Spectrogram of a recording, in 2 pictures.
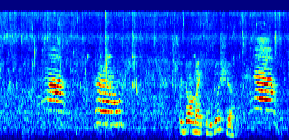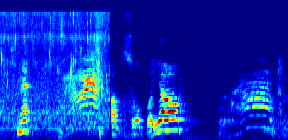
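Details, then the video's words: Domestic cat meowing repeatedly while being showered indoors behind a closed door, with loud rising-falling meows about every second or two over running water, plus a woman's voice talking to it in between. "Cat Meowing"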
